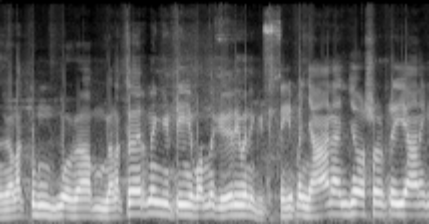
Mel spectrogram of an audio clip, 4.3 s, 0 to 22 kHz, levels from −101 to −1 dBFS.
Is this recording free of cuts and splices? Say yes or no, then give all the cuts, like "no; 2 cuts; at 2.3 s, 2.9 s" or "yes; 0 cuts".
no; 1 cut; at 2.8 s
